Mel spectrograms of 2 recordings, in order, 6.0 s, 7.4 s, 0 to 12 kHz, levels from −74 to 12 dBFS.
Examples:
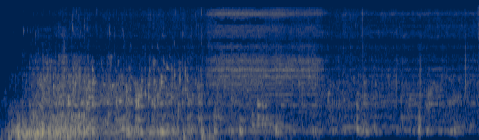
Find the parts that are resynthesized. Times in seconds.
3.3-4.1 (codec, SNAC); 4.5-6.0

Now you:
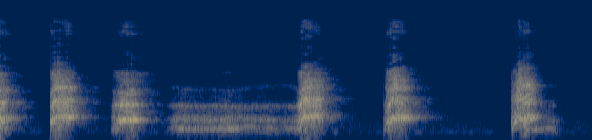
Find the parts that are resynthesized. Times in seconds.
5.9-7.4 (codec, SNAC)

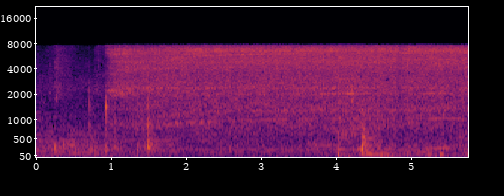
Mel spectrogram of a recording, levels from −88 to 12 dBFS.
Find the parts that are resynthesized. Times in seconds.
none

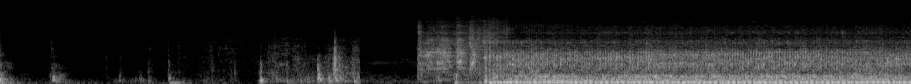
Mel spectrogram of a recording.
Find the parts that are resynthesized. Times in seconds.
0.0-1.3 (codec, SNAC); 3.7-5.2; 6.5-7.2; 8.5-9.1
